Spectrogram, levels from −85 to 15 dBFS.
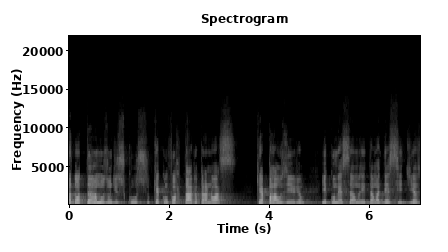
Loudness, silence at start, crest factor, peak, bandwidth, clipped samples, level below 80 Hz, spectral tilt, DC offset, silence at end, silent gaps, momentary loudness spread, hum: -31 LUFS; 0 s; 22 dB; -10 dBFS; 12.5 kHz; under 0.1%; -84 dBFS; -5 dB/octave; under 0.1%; 0 s; none; 13 LU; none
